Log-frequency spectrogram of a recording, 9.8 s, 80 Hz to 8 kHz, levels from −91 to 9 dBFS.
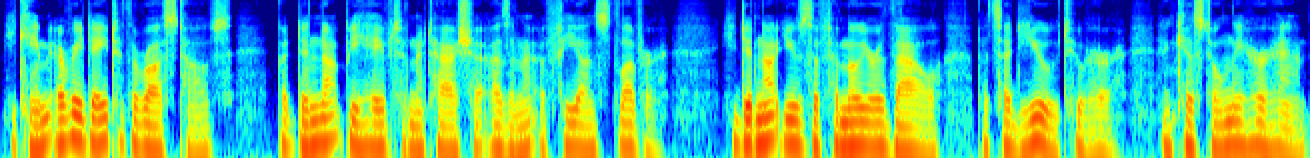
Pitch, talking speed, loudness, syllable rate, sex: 110 Hz, 205 wpm, -18 LUFS, 5.6 syllables/s, male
